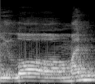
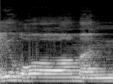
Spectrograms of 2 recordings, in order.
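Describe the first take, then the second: The two takes are said the same way.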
